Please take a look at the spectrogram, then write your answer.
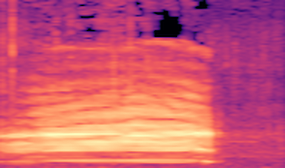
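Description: A mother cow moos loudly and close by for her calf, which had been stolen by a Bedouin, in an open field. One long, sustained moo fills most of the moment, then it cuts off to quiet background.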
